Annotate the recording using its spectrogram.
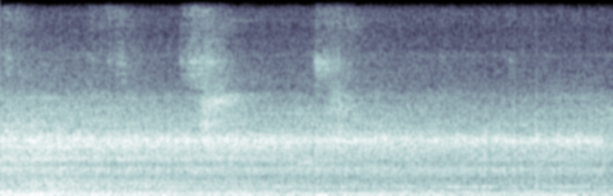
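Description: Passenger train coaches rolling away along the track, the wheel-on-rail noise fading steadily as the train recedes.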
